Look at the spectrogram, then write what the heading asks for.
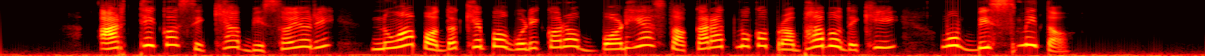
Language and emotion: Odia, surprised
